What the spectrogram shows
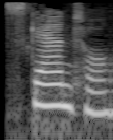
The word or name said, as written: scantle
